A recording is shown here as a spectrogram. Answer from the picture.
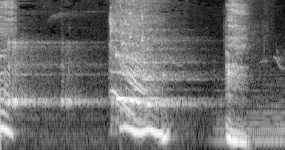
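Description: A man's short wordless vocal sounds, sighs and murmurs with a wavering pitch, three times, the last one falling, over soft sustained background music.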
